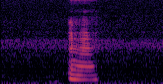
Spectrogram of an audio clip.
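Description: A young woman briefly hums close to a microphone.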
